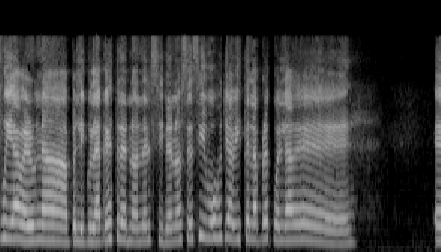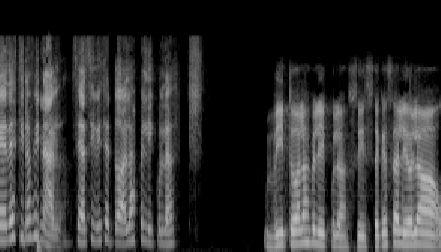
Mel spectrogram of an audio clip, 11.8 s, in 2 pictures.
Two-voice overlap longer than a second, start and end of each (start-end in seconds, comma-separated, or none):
none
